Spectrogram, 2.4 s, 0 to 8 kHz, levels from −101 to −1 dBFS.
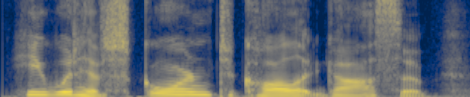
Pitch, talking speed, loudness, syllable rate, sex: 180 Hz, 205 wpm, -16 LUFS, 4.8 syllables/s, female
